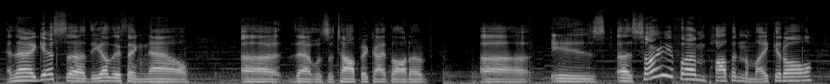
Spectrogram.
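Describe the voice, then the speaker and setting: A young man telling casual, self-deprecating stories in an animated, rambling monologue, recorded on a modest home mic. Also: medium pitch. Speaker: video creator. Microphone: cheap mic, home recording. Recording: amateur mic with occasional plosive pops. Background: music.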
